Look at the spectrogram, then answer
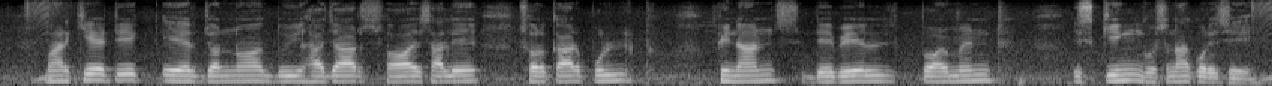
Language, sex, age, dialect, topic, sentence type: Bengali, male, 18-24, Western, banking, statement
